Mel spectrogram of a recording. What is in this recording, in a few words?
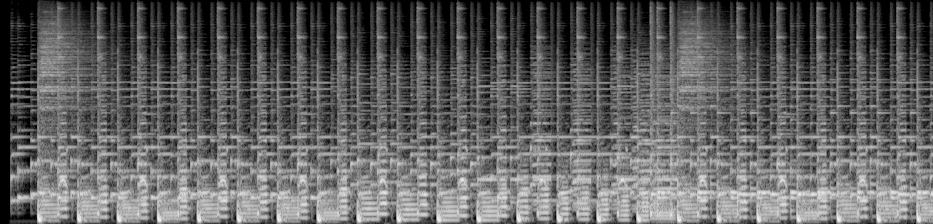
Comical Music; arc the lad iii original game soundtrack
